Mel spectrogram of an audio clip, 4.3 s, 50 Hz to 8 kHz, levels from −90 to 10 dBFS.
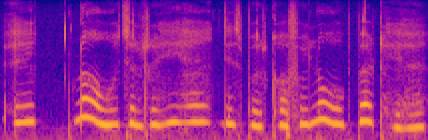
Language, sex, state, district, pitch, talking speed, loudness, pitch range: Hindi, female, Himachal Pradesh, Shimla, 305 Hz, 155 wpm, -14 LUFS, 285-340 Hz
